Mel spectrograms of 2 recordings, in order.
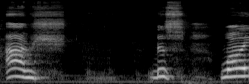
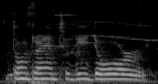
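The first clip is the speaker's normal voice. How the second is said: ordinary delivery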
